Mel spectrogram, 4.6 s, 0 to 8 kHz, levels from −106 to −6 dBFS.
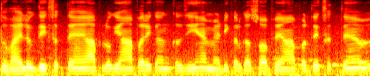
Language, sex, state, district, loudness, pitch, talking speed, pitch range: Hindi, male, Chandigarh, Chandigarh, -17 LUFS, 110 Hz, 300 wpm, 110-115 Hz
